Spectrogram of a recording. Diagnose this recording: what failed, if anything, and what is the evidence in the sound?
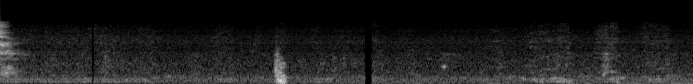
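Network-stage packet loss on an ADPCM call, carried in G.722 wideband coding that itself keeps the speech clear up to about 7 kHz. The speech drops to hard-edged silence from 0.92 to 0.95 s, about 20 ms missing, and from 3.65 to 3.73 s, about 70 ms missing. That fits a couple of packets and then roughly seven. The spectrogram shows blank vertical gaps, and the waveform flatlines abruptly. Packets were lost and silence was inserted in their place, so the decoder's adaptive predictor and step size lost sync with the sender's, and speech resumes with a brief level or distortion error.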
